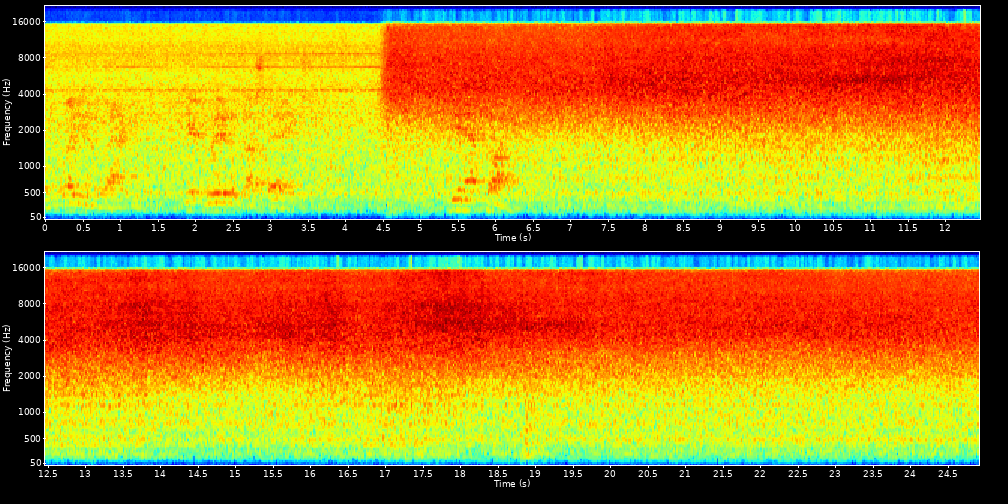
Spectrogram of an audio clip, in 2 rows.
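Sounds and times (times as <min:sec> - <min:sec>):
faint constant hum: 0:00.0 - 0:04.5
vacuum and floor sander hissing: 0:04.3 - 0:24.9.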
